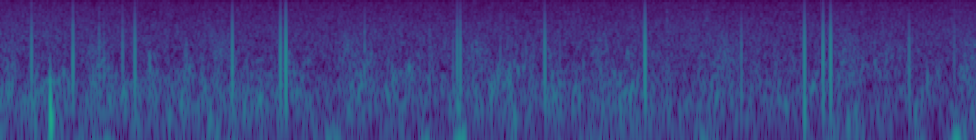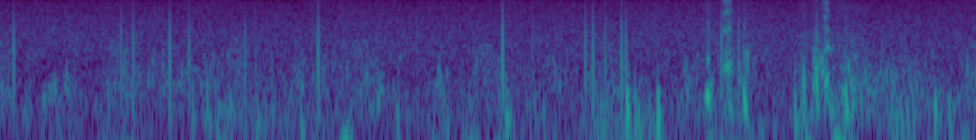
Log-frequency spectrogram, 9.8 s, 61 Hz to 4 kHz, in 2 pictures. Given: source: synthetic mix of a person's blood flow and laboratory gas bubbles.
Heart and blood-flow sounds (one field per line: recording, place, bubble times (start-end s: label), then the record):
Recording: Doppler ultrasound of blood flow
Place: subclavian vein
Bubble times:
8.38-8.66 s: bubbles
8.87-9.25 s: bubbles
From the record:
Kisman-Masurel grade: 213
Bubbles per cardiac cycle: several, 3 to 8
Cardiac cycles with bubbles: 1 to 10%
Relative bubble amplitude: loud (0.450 to 0.775)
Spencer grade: 1 (occasional bubble signal discernible with the cardiac motion signal, with majority of cardiac periods free of bubbles)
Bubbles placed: anywhere in the cardiac cycle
